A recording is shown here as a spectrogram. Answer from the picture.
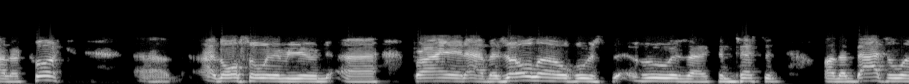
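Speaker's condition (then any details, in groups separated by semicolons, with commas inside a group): Spastic quadriplegic cerebral palsy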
